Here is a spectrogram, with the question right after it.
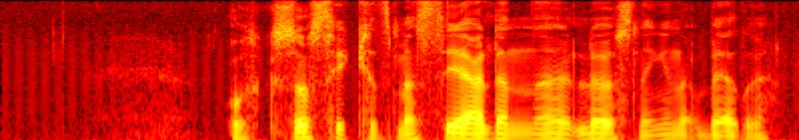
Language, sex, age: Norwegian, male, 18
